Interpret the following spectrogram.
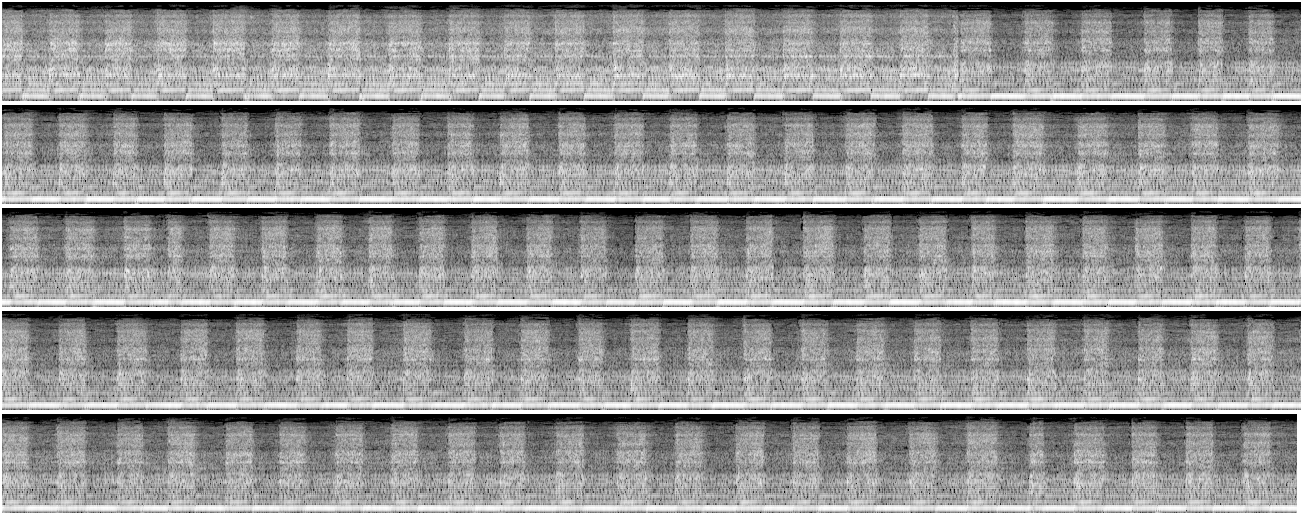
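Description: A small Geo car's engine running flat out at a steady, unchanging high pitch, held at full throttle with no load in an attempt to blow it up. The tone shifts slightly about five seconds in.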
